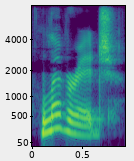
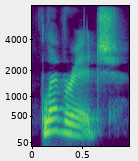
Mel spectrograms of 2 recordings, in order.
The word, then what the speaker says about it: leverage: Leverage. Leverage. That final G is kind of like a J and the E is silent. Leverage.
